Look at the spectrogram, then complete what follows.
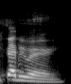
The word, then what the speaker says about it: February: January's easy you mean February both of them because Fe people forget like it's a r after the B why is Jan again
